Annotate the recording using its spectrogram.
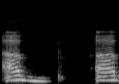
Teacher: اب میں ہمارے ہونٹ جہاں مل گئے، جہاں سے ساؤنڈ آ رہی ہے، بس وہی اس کا مخرج ہے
